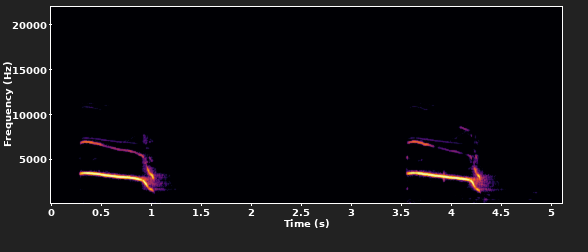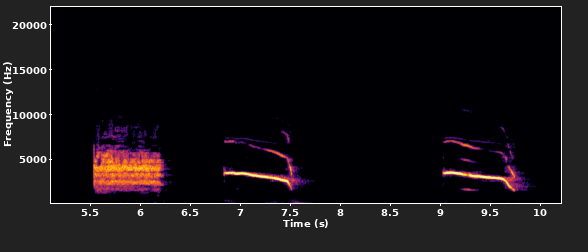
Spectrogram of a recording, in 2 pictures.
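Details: Oriental magpie-robin female, used as a lure to stimulate a male: a single clear whistle with a sharp downward hook at its end, repeated every two to three seconds, with one brief harsh rasping burst between repeats.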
